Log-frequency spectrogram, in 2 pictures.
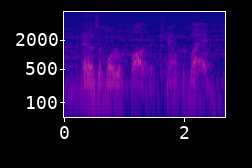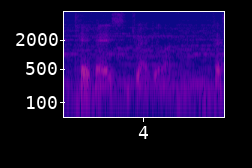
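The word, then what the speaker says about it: Țepeș: Trevor Belmont and Meadow's immortal father, Count Vlad Tepes Dracula.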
